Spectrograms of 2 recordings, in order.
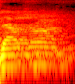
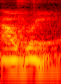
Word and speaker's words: Algeron: Put your hands together, please, for Algeron Johnson. So, name's Algeron, not Algeron, not Algeron, definitely not Al Green.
